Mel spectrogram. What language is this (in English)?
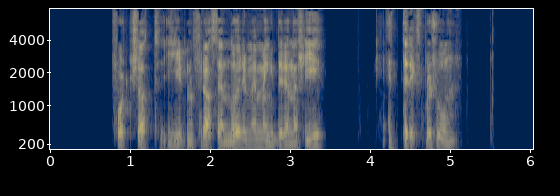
Norwegian Bokmål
